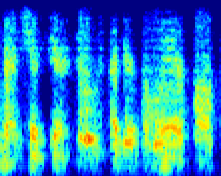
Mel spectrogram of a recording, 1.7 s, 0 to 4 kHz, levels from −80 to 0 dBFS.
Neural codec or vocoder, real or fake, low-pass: codec, 44.1 kHz, 0.9 kbps, DAC; fake; 3.6 kHz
